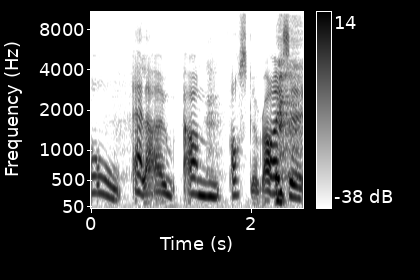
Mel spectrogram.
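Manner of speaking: put-on overdone Cockney accent, high-pitched and very slow. Mocking an actor's accent in a show: imitating Oscar Isaac's Cockney accent. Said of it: "it's really Cockney".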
